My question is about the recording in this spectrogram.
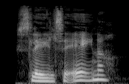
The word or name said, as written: slagelseaner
